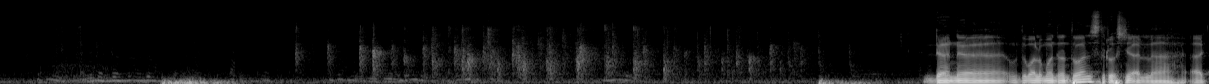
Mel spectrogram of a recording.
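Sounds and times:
sparse applause: 3.0 - 8.8
low thump: 8.2 - 8.8.

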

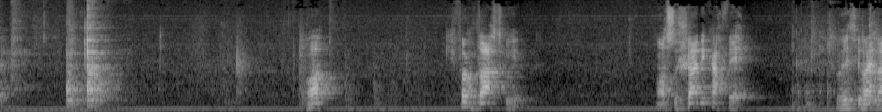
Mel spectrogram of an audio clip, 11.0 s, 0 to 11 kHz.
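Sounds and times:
mug clanking on metal counter: 0.8 - 1.5.

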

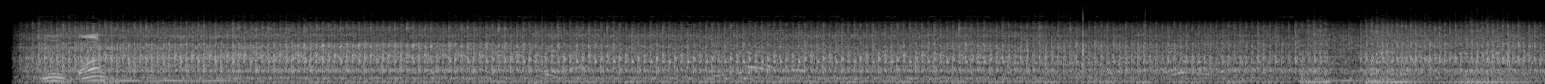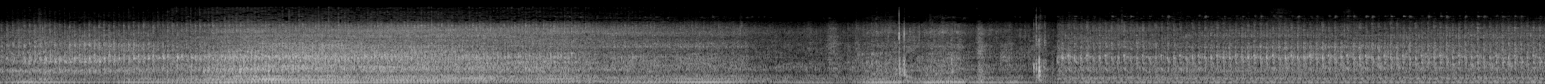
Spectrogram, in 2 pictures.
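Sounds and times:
tractor diesel engine running: 0.1 - 30.9.

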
